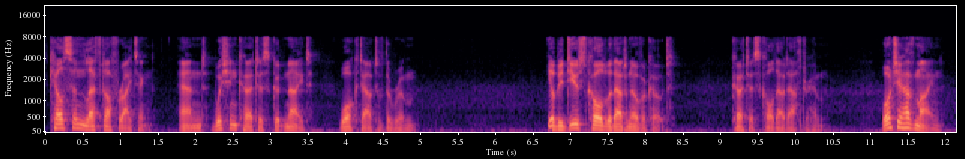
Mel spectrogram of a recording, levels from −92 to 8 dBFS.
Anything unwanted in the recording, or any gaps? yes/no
no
